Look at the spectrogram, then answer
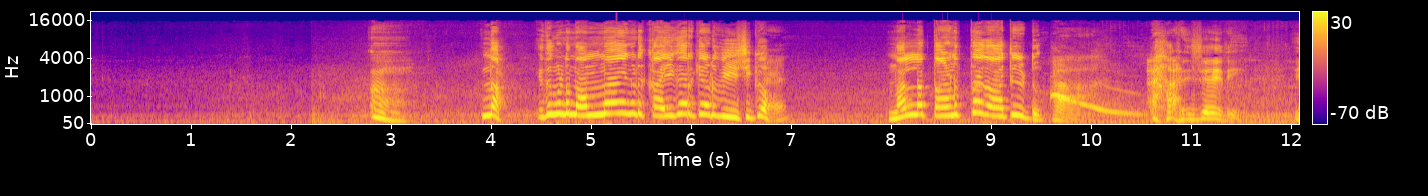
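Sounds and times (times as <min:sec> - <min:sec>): road noise: 0:00.0 - 0:12.0
vehicle engine rumble: 0:00.0 - 0:12.0.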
